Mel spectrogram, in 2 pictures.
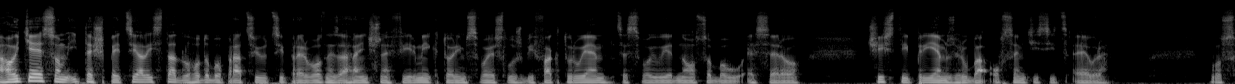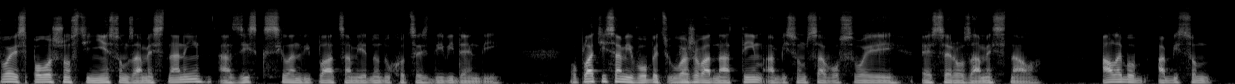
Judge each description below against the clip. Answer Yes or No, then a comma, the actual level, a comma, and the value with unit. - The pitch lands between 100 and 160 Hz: No, very low, 90 Hz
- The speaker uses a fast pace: No, average, 130 wpm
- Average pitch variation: Yes, average, 3.6 semitones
